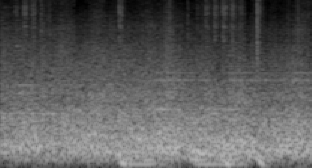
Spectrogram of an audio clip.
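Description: Loud, steady rush of jet aircraft engine noise.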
